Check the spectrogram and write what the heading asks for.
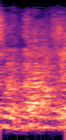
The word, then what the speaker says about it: productive: I am less productive. How many syllables in the word productive? 3. Productive has 3 syllables. Where's the stress? 2. Yes. Productive. Productive. 3, 2.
